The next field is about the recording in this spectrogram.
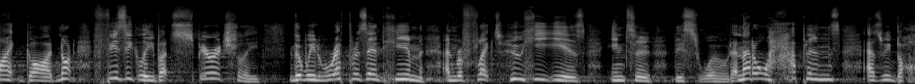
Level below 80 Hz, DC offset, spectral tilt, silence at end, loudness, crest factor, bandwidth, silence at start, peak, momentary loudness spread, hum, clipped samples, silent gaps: -66 dBFS; under 0.1%; -4.5 dB/octave; 0 s; -24 LUFS; 18 dB; 17 kHz; 0 s; -6 dBFS; 8 LU; none; under 0.1%; none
